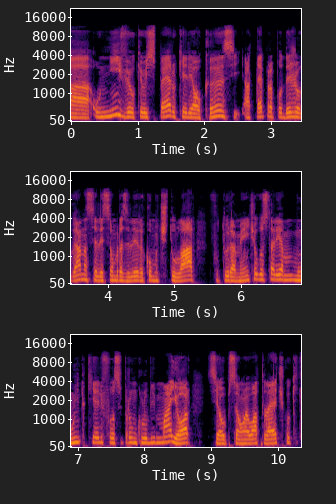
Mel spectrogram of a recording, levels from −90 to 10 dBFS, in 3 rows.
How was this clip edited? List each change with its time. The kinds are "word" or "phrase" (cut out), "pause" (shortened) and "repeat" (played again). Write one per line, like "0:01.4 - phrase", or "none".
none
